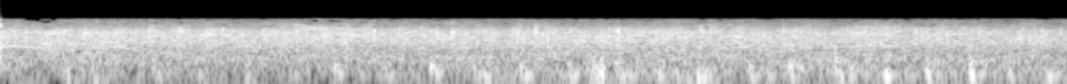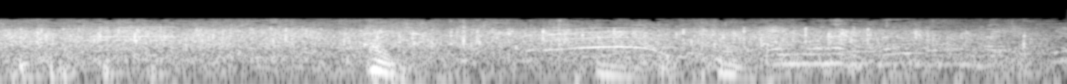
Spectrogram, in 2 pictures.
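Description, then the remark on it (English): Sustained applause from a large church audience for the children and the children's ministry team, at a steady level for about ten seconds, with scattered cheers and voices mixed in before it begins to taper off. “kids a big round of applause and our children's ministry team a great big round of applause.”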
